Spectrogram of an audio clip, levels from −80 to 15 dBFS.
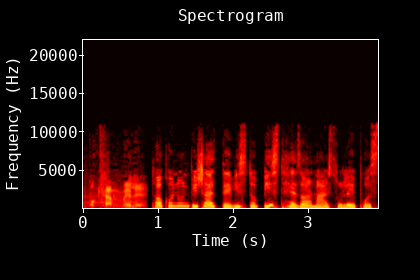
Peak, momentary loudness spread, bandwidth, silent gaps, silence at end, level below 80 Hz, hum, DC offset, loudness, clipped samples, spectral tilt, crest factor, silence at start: -6 dBFS; 6 LU; 11.5 kHz; none; 0 s; -46 dBFS; none; under 0.1%; -21 LUFS; under 0.1%; -4 dB/octave; 14 dB; 0 s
